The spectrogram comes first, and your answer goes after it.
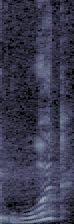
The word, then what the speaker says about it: would: pronounce the O and we don't pronounce the L so we won't say w or should but we will say would and should so only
